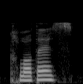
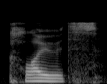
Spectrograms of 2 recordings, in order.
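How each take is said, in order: First: The word is split into two syllables. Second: The word is said as one syllable. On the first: The speaker calls it wrong. "Don't divide it into two syllables. It's not clothes" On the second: The speaker calls it right. "remember it's all one sound"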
